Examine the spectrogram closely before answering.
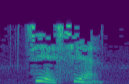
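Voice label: "界线", Mandarin Chinese; chinese flashcards; hsk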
